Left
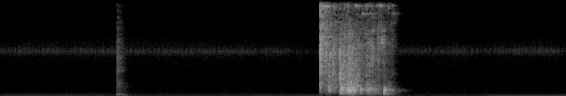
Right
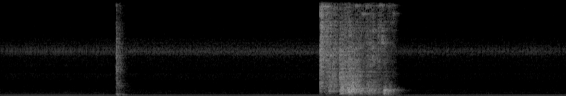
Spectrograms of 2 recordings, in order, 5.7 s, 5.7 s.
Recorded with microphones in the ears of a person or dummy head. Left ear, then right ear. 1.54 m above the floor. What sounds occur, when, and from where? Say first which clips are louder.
1.2 s tapping: right 3 dB; 45° right (ahead or behind), 1.0 m
3.2 s breaking glass: left 8 dB; 30° left (ahead or behind), 0.9 m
